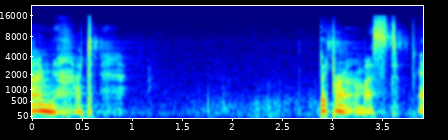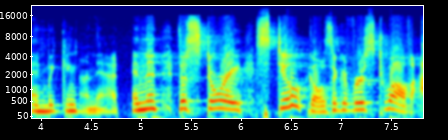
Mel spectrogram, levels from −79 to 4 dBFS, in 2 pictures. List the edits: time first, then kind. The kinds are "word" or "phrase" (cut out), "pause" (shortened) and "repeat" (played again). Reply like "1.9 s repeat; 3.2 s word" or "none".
3.0 s word; 3.8 s pause; 4.4 s word; 4.8 s word; 6.7 s word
